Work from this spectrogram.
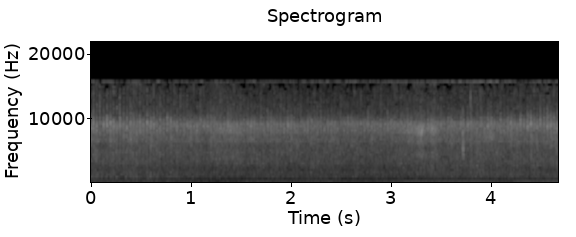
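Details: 2008 Hyundai Santa Fe at idle: low slow beat with a slightly uneven stumble about twice a second, one cylinder dropping out; ignition misfire being diagnosed with oscilloscope.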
